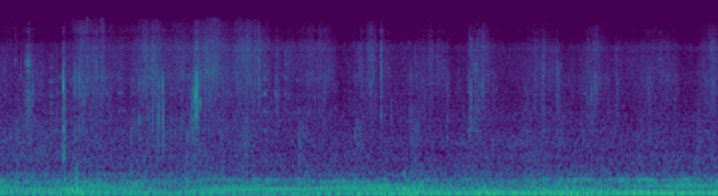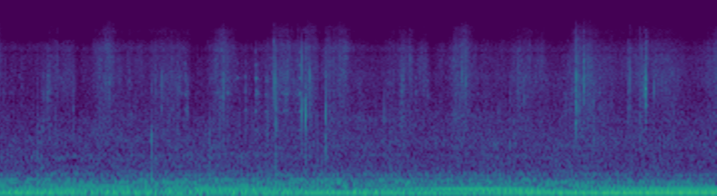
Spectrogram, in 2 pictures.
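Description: Footsteps on pavement at a walking pace, about two steps a second, over a steady low engine hum.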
